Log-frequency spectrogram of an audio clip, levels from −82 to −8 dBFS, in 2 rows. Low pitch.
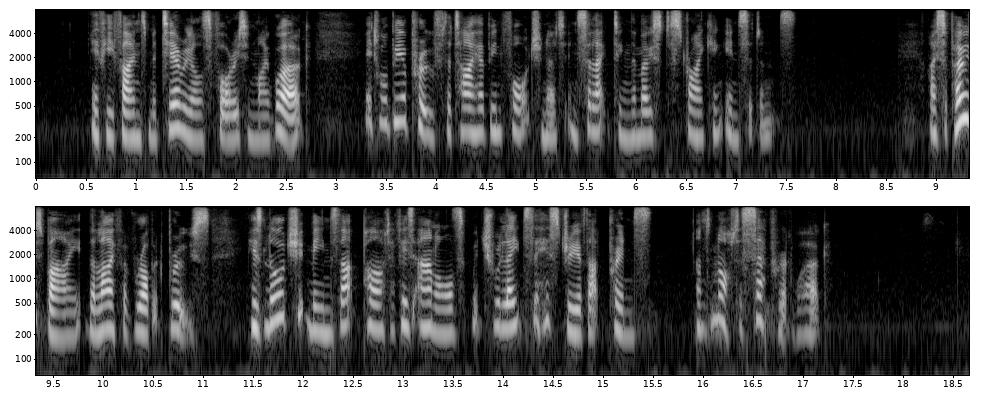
No: high, 230 Hz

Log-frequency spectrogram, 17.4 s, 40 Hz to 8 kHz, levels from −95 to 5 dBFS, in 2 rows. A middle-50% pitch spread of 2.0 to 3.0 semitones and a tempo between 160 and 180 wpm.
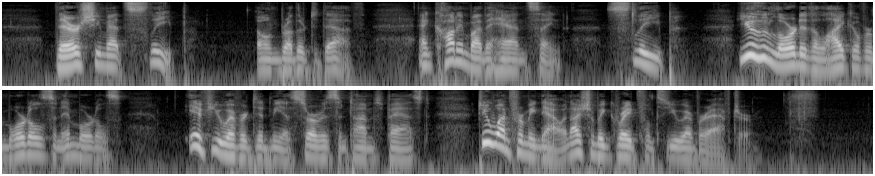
No: average, 5.2 semitones; average, 170 wpm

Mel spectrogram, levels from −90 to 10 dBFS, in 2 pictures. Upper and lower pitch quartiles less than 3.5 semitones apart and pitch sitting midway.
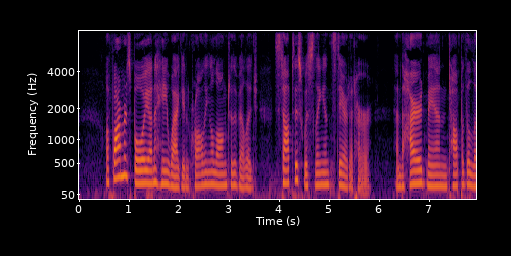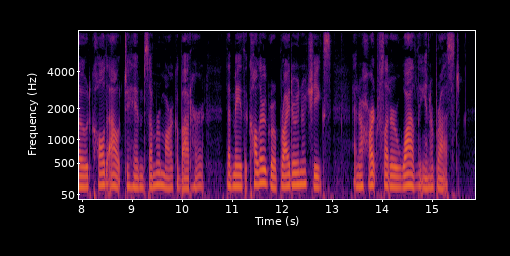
Yes: average, 3.0 semitones; medium, 160 Hz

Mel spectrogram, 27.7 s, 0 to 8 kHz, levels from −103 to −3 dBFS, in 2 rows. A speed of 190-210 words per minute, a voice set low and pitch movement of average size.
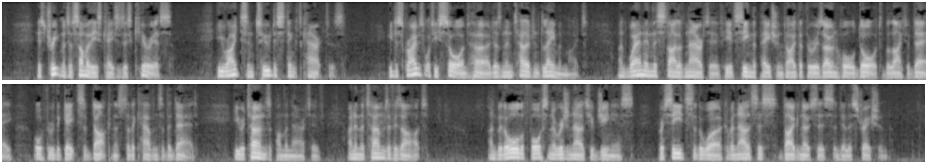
Yes: average, 200 wpm; low, 100 Hz; average, 3.0 semitones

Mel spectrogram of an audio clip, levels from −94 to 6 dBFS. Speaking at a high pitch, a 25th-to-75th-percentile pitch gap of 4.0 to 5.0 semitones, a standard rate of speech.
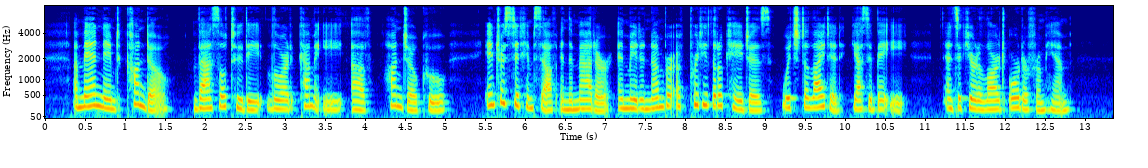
Yes: high, 195 Hz; average, 4.7 semitones; average, 155 wpm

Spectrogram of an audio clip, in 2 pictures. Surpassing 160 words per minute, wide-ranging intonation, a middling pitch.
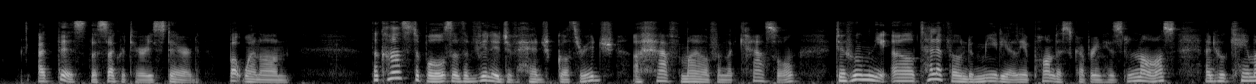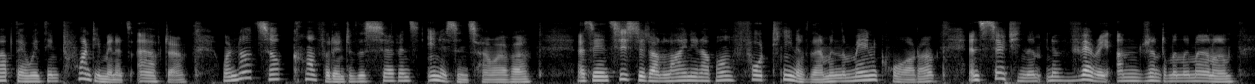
Yes: average, 175 wpm; wide, 6.6 semitones; medium, 145 Hz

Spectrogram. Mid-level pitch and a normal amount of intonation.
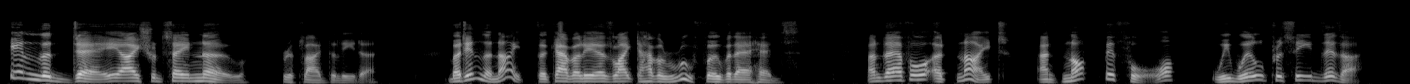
No: medium, 145 Hz; wide, 7.1 semitones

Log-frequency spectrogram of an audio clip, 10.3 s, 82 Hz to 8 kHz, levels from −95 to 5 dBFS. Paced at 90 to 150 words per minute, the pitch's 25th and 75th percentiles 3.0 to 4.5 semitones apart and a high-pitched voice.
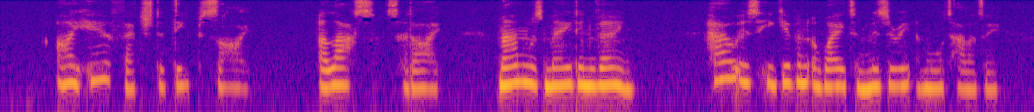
No: slow, 135 wpm; narrow, 2.4 semitones; high, 240 Hz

